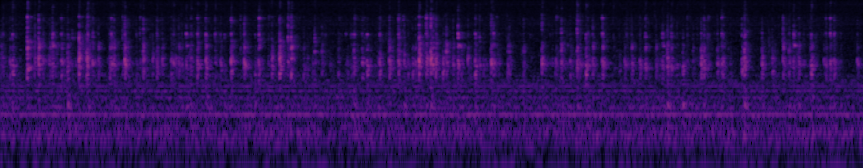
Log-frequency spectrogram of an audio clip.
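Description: Fingertips type steadily on a compact white mechanical keyboard with plastic keycaps. Quick, bright clicks and clacks arrive in a dense, irregular stream. Each keystroke is sharp and short over a faint, steady low hum.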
